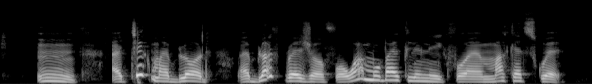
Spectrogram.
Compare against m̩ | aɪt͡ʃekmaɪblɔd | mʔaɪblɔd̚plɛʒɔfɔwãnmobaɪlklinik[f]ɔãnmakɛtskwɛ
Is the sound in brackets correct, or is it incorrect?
correct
